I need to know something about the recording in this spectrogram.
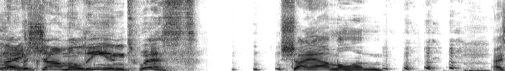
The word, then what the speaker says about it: Shyamalan: There's a Y in there. What's it doing there? You're right. There is a rogue Y in there. It's being real quiet.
